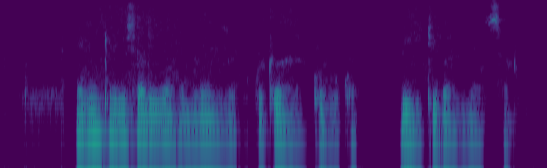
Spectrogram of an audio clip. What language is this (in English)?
Ganda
